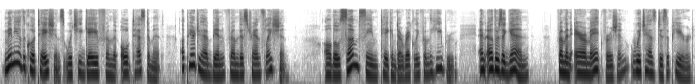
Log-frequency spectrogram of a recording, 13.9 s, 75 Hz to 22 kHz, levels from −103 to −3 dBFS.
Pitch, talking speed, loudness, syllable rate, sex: 165 Hz, 155 wpm, -20 LUFS, 4.9 syllables/s, female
